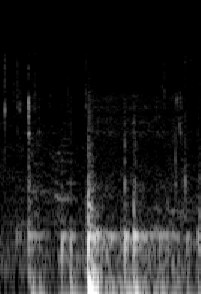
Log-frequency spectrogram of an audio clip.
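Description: Handling noise from a desk microphone and papers being moved on a table: several knocks and rustles, with one loud thump about a second in.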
